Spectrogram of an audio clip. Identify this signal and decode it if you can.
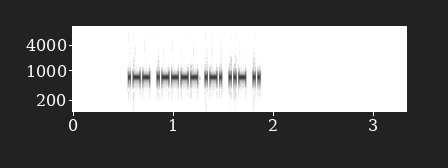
Morse code, heard as a keyed tone, about 52 wpm, 700 Hz. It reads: W1RUI
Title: USA Call Signs - 5 Characters - Repeated 2x - 50wpm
